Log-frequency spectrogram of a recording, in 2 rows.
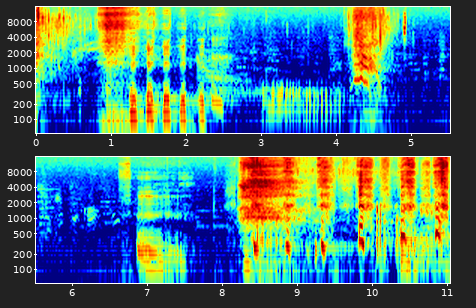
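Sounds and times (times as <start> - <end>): low pulsing purr-like rumble: 3.0 - 4.2.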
